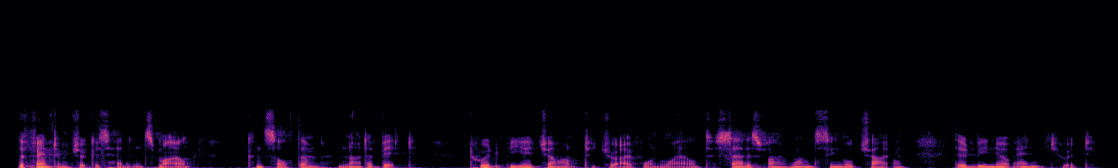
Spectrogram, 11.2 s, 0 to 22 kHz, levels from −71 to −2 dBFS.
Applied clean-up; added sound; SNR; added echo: neural mask model DeepFilterNet 3.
